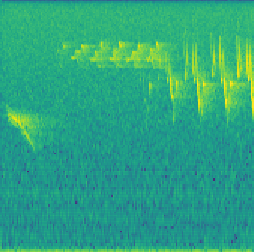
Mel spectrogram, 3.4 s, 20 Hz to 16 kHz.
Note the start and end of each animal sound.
[0.00, 0.70] Veery (Catharus fuscescens)
[0.60, 2.26] Black-and-white Warbler (Mniotilta varia)
[1.71, 3.39] Ovenbird (Seiurus aurocapilla)

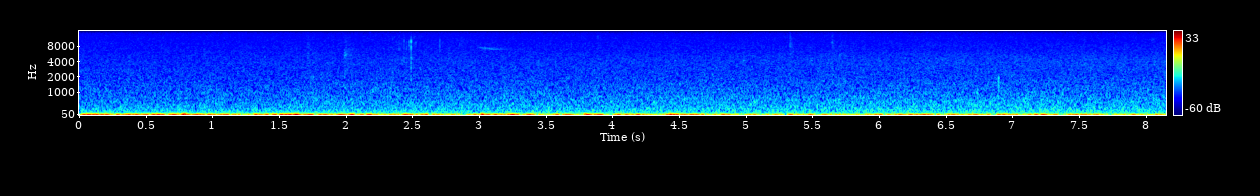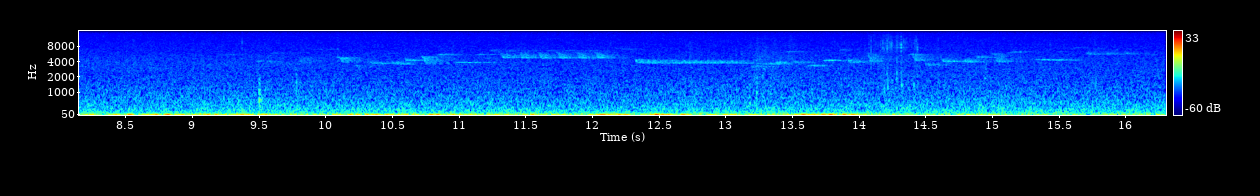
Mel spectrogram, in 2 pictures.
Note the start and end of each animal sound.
[9.18, 16.31] Winter Wren (Troglodytes hiemalis)

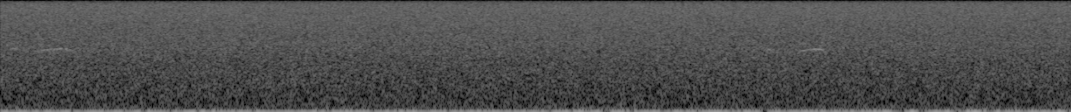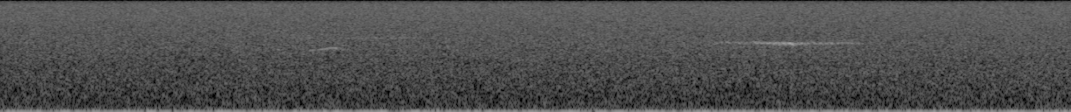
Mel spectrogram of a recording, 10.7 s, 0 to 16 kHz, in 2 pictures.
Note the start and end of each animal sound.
[0.00, 0.42] Yellow-bellied Flycatcher (Empidonax flaviventris)
[3.75, 4.15] Yellow-bellied Flycatcher (Empidonax flaviventris)
[6.79, 7.12] Yellow-bellied Flycatcher (Empidonax flaviventris)
[8.90, 9.74] Black-throated Green Warbler (Setophaga virens)

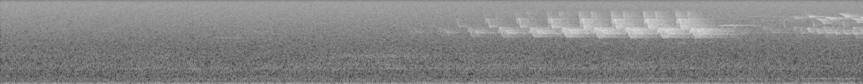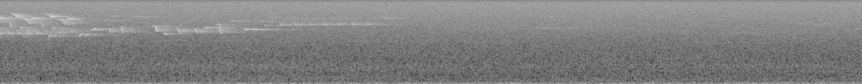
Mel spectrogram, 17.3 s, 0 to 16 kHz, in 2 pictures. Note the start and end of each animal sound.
[4.49, 7.23] Ovenbird (Seiurus aurocapilla)
[6.96, 12.71] Winter Wren (Troglodytes hiemalis)
[7.89, 9.48] Black-and-white Warbler (Mniotilta varia)

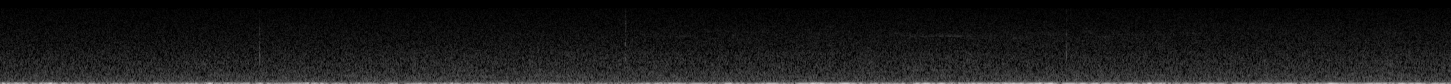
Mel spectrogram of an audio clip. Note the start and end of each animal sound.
[8.12, 12.01] Winter Wren (Troglodytes hiemalis)

